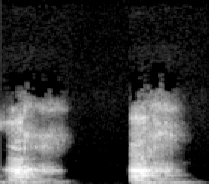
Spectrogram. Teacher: দেখবেন একটা মানে খসখসে মতো লাগছে আপনার গলায়, আখ, আখ। তাহলে ভাববেন আপনার খ উচ্চারণ হচ্ছে।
